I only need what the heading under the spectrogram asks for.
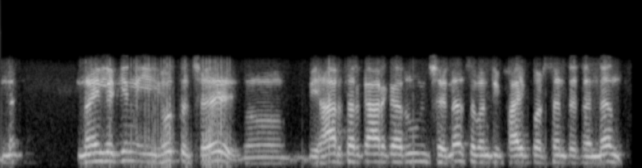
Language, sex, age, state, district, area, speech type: Maithili, male, 30-45, Bihar, Madhubani, rural, conversation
